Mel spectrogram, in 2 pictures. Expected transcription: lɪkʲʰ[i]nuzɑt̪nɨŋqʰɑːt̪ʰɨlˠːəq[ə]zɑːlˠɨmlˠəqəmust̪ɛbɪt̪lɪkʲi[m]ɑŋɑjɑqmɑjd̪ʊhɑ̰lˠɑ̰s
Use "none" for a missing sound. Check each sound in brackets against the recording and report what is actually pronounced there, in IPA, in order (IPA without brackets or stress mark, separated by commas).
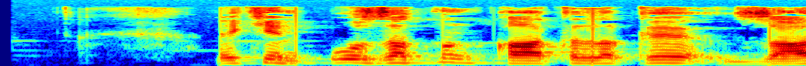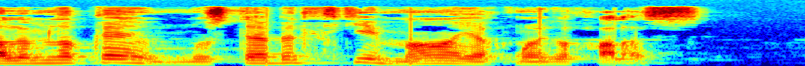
i, ə, m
